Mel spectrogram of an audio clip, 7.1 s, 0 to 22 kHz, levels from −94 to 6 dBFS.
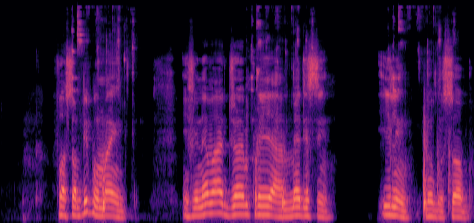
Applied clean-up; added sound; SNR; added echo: neural mask model Resemble Enhance denoiser.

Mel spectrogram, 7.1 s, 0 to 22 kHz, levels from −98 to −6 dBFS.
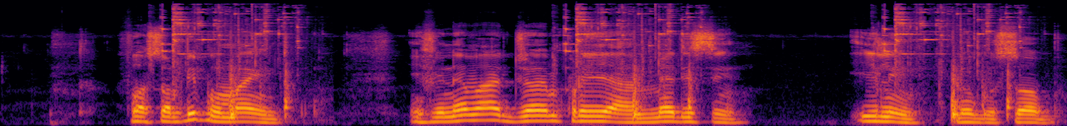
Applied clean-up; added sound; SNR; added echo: none; Shatter; 7 dB; none.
